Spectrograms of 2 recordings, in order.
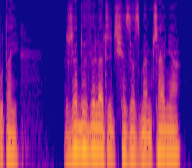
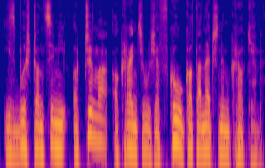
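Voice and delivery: ordinary delivery, nothing marked

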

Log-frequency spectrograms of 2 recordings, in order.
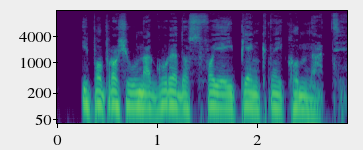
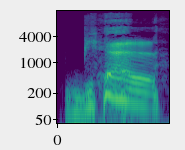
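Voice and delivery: mocking cry. A narrator's reading. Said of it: "krzyknął drwiąco".

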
